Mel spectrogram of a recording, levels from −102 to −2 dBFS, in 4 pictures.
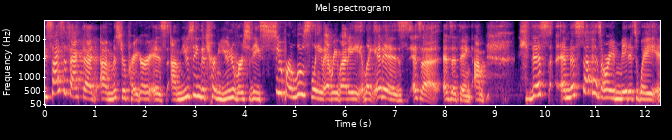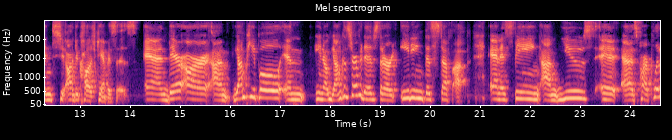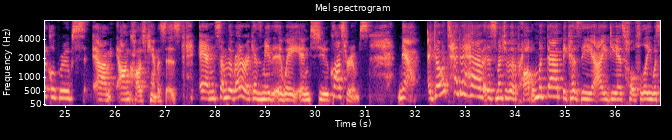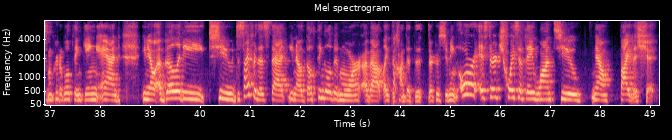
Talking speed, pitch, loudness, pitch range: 170 wpm, 235 Hz, -15 LUFS, 205-280 Hz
